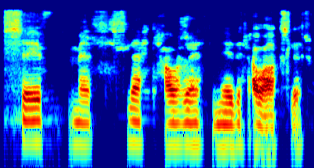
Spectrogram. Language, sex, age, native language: Icelandic, male, 14, Polish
